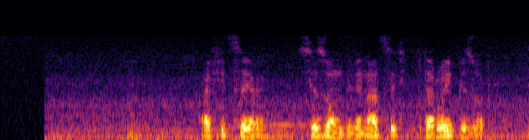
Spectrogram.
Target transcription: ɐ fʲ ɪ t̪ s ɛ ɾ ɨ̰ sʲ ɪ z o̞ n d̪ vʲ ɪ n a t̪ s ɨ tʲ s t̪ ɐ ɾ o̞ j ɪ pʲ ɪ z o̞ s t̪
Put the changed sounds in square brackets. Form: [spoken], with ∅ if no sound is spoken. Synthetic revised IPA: ɐ fʲ ɪ t̪ s ɛ ɾ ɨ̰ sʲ ɪ z o̞ n d̪ vʲ ɪ n a t̪ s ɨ tʲ [f] t̪ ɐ ɾ o̞ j ɪ pʲ ɪ z o̞ [∅] t̪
